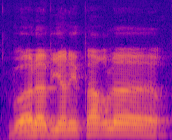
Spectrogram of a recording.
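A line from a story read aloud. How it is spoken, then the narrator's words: Low voice. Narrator (French): fit-il à mi-voix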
